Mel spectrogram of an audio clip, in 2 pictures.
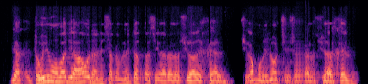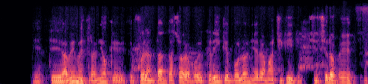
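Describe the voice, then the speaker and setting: The speaker talks at a fairly quick pace with lively intonation and a Rioplatense accent. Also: man, fairly high pitch for a man. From Argentina. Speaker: retired teacher. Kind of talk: interview answer.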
